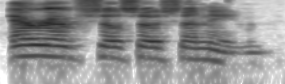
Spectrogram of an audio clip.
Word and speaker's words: Erev Shel Shoshanim: Did I pronounce it anywhere near correct? – Erev Shel Shoshanim.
